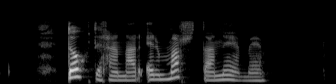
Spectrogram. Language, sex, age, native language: Icelandic, female, 8, Icelandic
